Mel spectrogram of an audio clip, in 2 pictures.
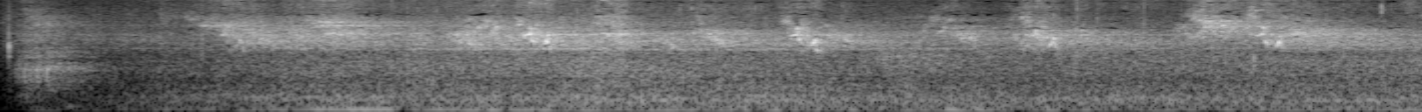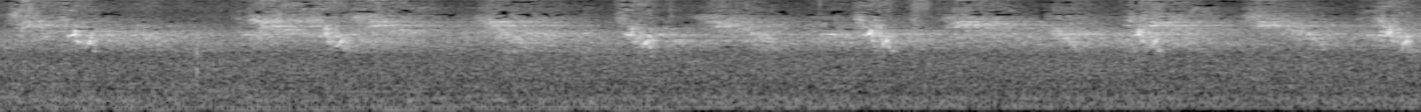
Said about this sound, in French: Alors vous vous demandez sans doute où on est, eh bien c'est bienvenue à la gare de l'Est, figurez-vous. Les oiseaux ont investi les lieux, on les entend, faut en profiter, c'est exceptionnel.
